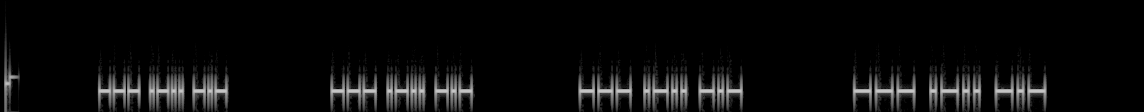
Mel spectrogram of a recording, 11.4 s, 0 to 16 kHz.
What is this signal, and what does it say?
Morse code, heard as a keyed tone, about 29 wpm, 700 Hz. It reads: OLK OLK OLK OLK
